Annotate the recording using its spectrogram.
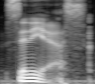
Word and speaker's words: cineaste: Yes, cineast. That's yes, that's it. – I'm gonna start using that. – It's spelled like cineaste.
